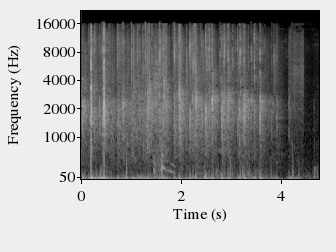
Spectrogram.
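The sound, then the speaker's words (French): A church audience in Strasbourg applauds the worship band with dense, steady clapping that holds strong for about four seconds, then thins out and fades as the last few claps trail off into quiet. “Je propose qu'on puisse euh, remercier le groupe de louanges, les applaudir et les remercier.”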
